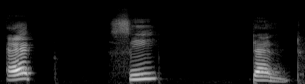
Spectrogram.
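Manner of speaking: accident broken into three slow syllables, ac-ci-dent; accident, spaced out for counting syllables. Shown as a demonstration. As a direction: say accident slowly with a gap after each syllable. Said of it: "syllables, अगर हम इसके देखें".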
